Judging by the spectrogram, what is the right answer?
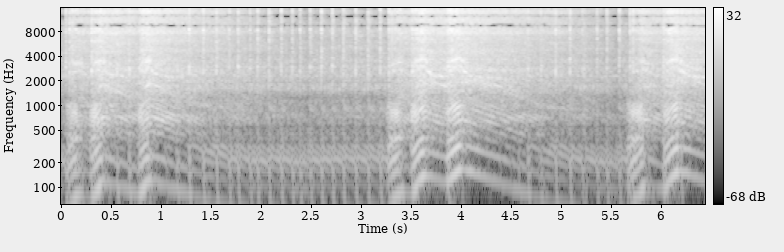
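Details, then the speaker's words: Stihl MS362 chainsaw, 7 years of hard use, in for hard starting and low power, test cutting hardwood after service: snaps to full revs and back cleanly, strong even speed in cut; starts good, runs excellent. "okay so the 362 starts good runs excellent"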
